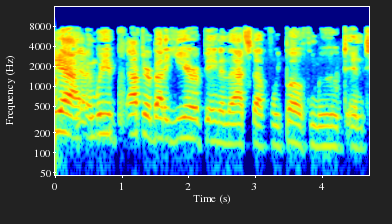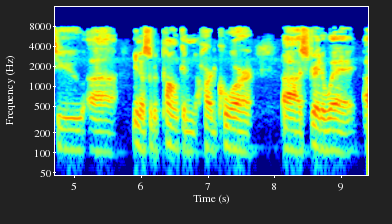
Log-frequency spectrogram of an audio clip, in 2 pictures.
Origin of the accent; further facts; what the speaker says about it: Little Rock, Arkansas, United States; born there; also born or lived in Memphis; I was born in Little Rock, and then we lived in Memphis, Tennessee for 4 years, from first grade until fourth grade.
